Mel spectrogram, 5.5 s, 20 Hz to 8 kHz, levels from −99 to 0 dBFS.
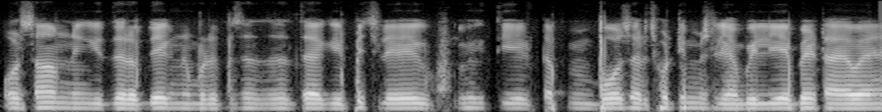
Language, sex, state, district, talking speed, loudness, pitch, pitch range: Hindi, male, Rajasthan, Bikaner, 215 wpm, -18 LUFS, 125 Hz, 125-130 Hz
